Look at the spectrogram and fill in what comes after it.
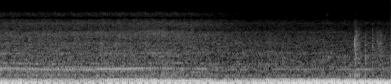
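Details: Mercedes C55 AMG V8 idling after its first start following battery relocation to the trunk, in neutral: catches and settles into a steady, even low rumble with no knocks or misses; normal idle.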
